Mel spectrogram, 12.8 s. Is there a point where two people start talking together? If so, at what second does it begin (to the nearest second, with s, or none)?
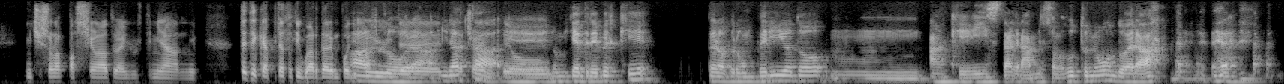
3 s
